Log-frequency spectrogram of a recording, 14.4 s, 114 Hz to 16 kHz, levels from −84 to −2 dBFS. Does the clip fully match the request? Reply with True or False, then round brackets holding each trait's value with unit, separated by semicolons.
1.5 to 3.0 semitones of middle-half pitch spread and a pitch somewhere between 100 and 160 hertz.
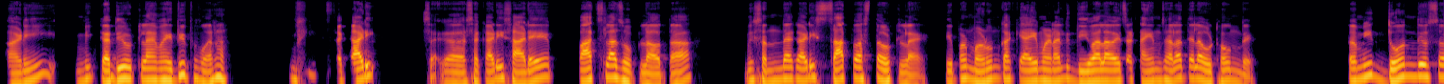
False (3.4 semitones; 140 Hz)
